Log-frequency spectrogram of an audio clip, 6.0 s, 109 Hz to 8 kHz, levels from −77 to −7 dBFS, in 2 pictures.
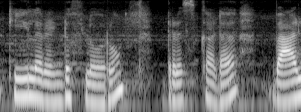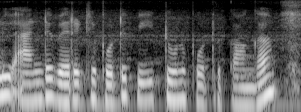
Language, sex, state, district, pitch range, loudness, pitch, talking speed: Tamil, female, Tamil Nadu, Kanyakumari, 165-195 Hz, -21 LUFS, 170 Hz, 120 wpm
